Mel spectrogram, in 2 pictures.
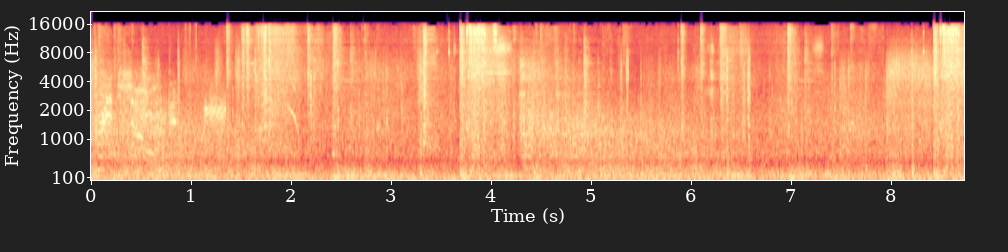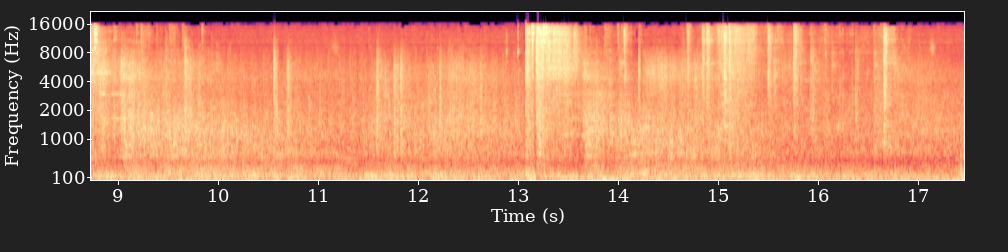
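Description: A tank engine rumbles steadily, low and heavy.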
